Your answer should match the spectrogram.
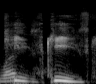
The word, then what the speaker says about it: Kies: Keys. Keyscast. Yeah. And it was KIES.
